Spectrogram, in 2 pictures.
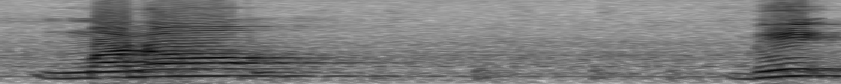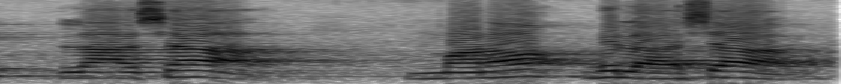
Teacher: अ यहां पर कम हो गया और विसर्ग का क्या हो गया, ओ हो गया। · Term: विसर्ग का ओ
